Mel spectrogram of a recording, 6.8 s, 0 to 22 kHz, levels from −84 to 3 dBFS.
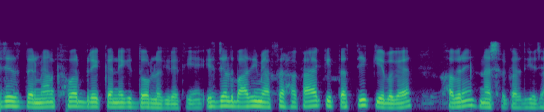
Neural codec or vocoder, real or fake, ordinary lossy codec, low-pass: none; real; none; 5.4 kHz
